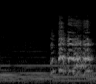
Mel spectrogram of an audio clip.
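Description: A cartoon hen clucks in a short burst of busy, bright calls that come in halfway through, over a steady musical background.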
